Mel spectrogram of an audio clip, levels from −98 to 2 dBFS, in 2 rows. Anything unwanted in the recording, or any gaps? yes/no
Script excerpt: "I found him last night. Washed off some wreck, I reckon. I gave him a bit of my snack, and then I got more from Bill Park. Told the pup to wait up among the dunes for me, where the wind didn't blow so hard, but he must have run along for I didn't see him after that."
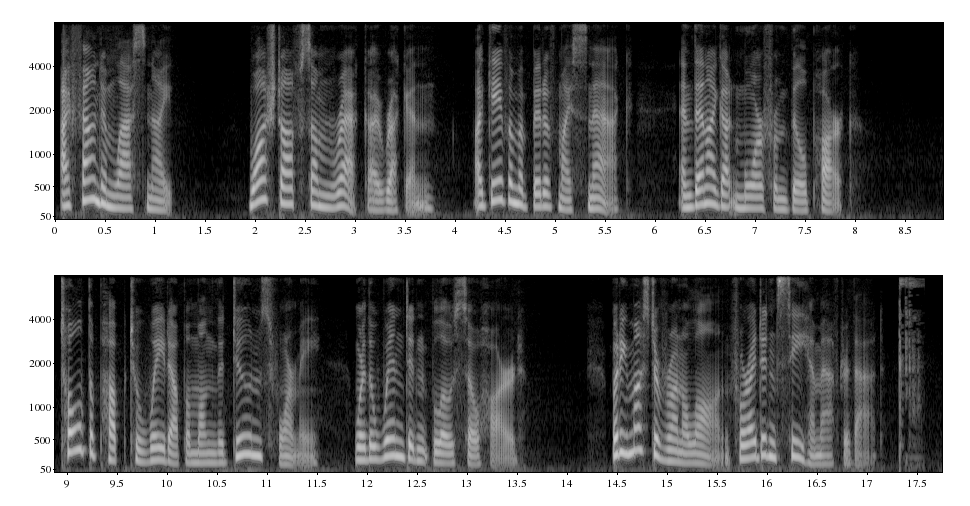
yes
